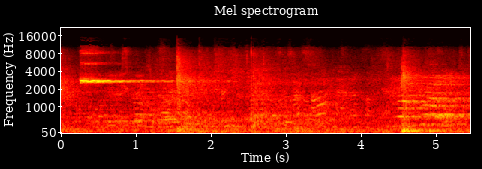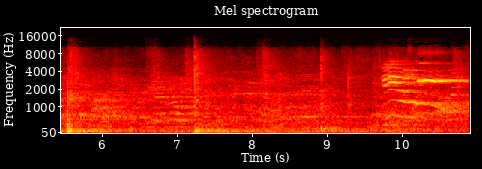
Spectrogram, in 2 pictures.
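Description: A referee's whistle blows for about a second near the start. Then comes a beach volleyball rally: several sharp thuds as hands and forearms strike the ball, with players calling out.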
